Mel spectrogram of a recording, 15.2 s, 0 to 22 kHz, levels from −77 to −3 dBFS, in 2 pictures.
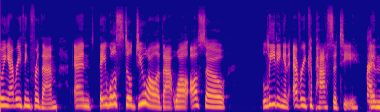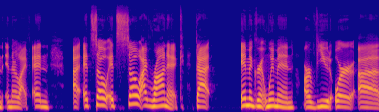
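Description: From 1.12 s to 3.88 s the speech carries overlap-add ripple: frames were rejoined with an overlap that fails to sum to constant gain, so level dips by about 11 dB once per frame, giving a rough flutter at around 50 Hz.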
